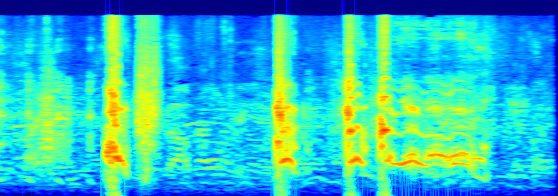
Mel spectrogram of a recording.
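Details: Dogs at play, an Alaskan Malamute meeting a four-month-old Boston Terrier puppy; sharp short barks at about one, two and three seconds, followed by a wavering whine-like vocal.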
